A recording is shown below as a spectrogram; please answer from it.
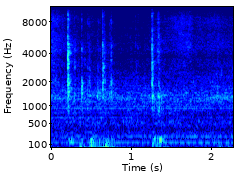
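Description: A few keystrokes on a computer keyboard, over a faint steady low hum.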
